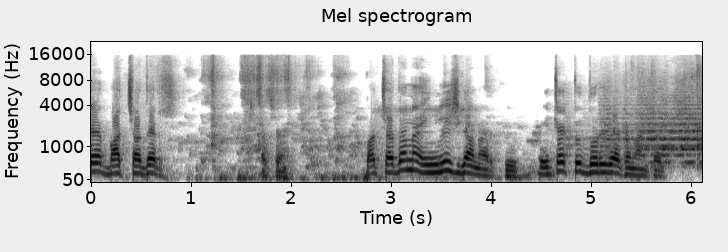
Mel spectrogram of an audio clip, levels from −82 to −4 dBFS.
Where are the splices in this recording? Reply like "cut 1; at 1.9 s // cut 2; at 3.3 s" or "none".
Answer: none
